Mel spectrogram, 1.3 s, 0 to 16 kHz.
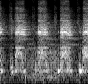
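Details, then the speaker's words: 1955 VW Beetle engine rebuild, hand-lapping a pitted inlet valve with grinding paste and a lapping stick: rhythmic gritty rasping, about three strokes a second, as the paste cuts into the seat. The valve ends up properly seated. "it's all about the sound you hear that that's it cutting into the seat"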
